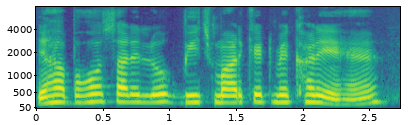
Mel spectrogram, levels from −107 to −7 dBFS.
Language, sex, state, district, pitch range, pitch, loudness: Hindi, male, Arunachal Pradesh, Lower Dibang Valley, 195-215 Hz, 205 Hz, -14 LUFS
